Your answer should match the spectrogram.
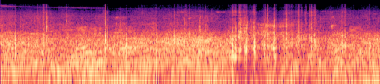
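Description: Skateboard wheels rolling on the concrete of a skatepark bowl, a steady rumble, then a quick run of sharp clacks and knocks from the board about four seconds in.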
